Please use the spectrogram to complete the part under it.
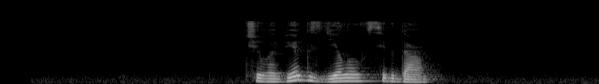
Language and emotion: Russian, neutral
